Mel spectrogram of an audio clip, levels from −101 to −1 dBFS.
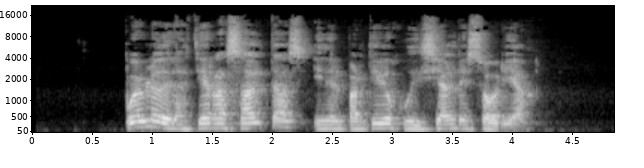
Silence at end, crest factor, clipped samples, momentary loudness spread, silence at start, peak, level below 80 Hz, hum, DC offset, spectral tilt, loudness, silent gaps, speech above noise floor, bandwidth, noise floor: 0.7 s; 18 dB; under 0.1%; 7 LU; 0.8 s; -4 dBFS; -58 dBFS; none; under 0.1%; -3.5 dB/octave; -19 LUFS; none; 59 dB; 16 kHz; -78 dBFS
